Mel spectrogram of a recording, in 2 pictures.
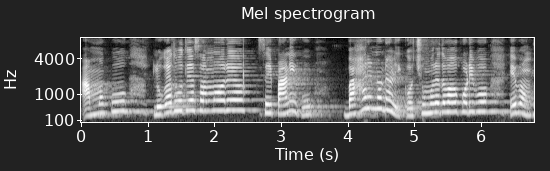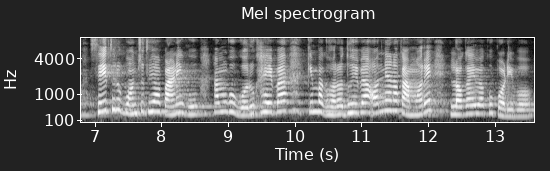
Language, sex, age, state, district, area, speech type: Odia, female, 30-45, Odisha, Jajpur, rural, spontaneous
